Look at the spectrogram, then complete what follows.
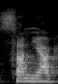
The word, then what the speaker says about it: Sagnac: I think it's pronounced Sanyak, but whatever.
